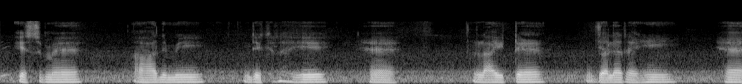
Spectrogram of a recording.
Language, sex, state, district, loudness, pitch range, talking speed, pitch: Hindi, male, Uttar Pradesh, Hamirpur, -16 LUFS, 105-115 Hz, 75 wpm, 110 Hz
